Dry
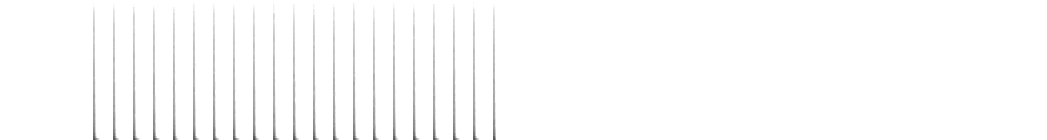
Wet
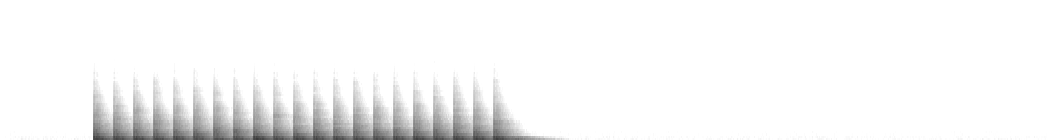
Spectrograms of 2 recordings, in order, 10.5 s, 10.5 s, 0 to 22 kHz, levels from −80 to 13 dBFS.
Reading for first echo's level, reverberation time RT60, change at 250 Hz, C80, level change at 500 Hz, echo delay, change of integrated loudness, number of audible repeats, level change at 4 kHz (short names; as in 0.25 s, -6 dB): none, 0.50 s, +13.0 dB, 11.5 dB, +12.0 dB, none, +12.0 dB, none, +1.5 dB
